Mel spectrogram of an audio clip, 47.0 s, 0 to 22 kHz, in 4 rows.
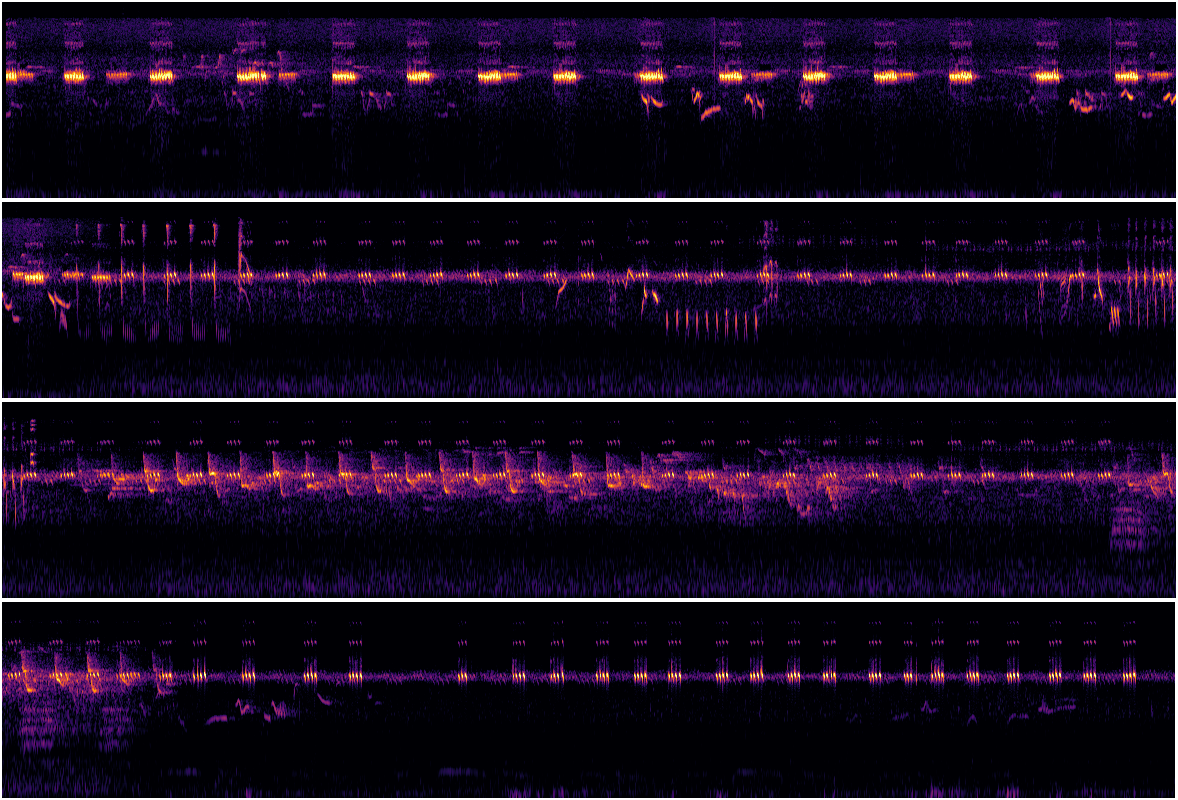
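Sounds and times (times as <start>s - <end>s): cricket chirping: 0.0s - 46.9s
birds trilling and chirping: 34.6s - 37.2s.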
